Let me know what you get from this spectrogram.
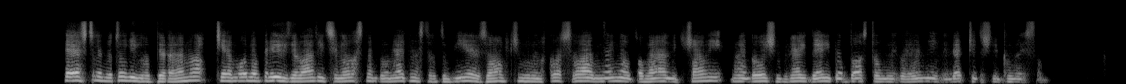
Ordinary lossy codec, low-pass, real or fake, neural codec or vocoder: none; none; fake; codec, 16 kHz, 0.5 kbps, FreqCodec, smaller model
